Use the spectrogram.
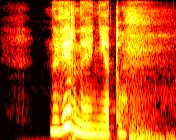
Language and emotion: Russian, sad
